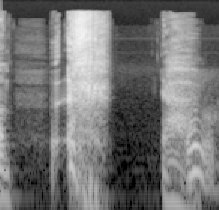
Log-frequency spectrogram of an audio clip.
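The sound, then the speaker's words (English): A sneeze from someone suffering from allergies, heard as two loud, breathy bursts separated by a brief silence, the second carrying a voiced, strained edge. “she's sneezing and coughing a lot. It's just allergies.”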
